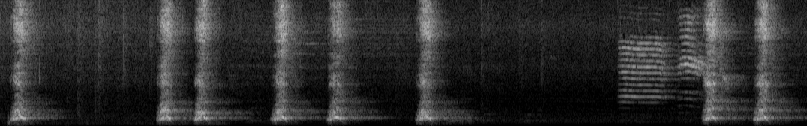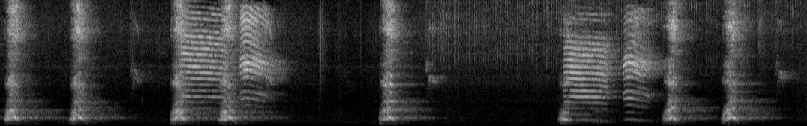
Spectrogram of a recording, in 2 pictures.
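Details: Pug dog barking repeatedly, sharp and confident with a lively tone, in evenly spaced single barks and short clusters, broken by several high-pitched squeaky, whining bursts between them.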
